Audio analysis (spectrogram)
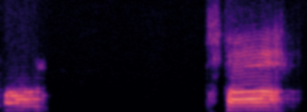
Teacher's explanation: നമ്മുടെ തൊണ്ടയുടെ മേൽഭാഗം മേലെ അറ്റത്തു നിന്നാണ് ഹ എന്ന അക്ഷരം ഉച്ചരിക്കേണ്ടത്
